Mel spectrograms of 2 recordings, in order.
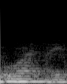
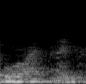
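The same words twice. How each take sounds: First: Cheery barman greeting. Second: Half-laughing reluctant greeting; reluctant reply. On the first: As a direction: greet him like an eager regular. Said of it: "you're gonna go". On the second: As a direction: mumble it back out of obligation. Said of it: "I'm gonna have to go". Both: Retold or imitated.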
